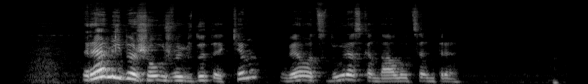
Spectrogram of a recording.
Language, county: Lithuanian, Panevėžys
